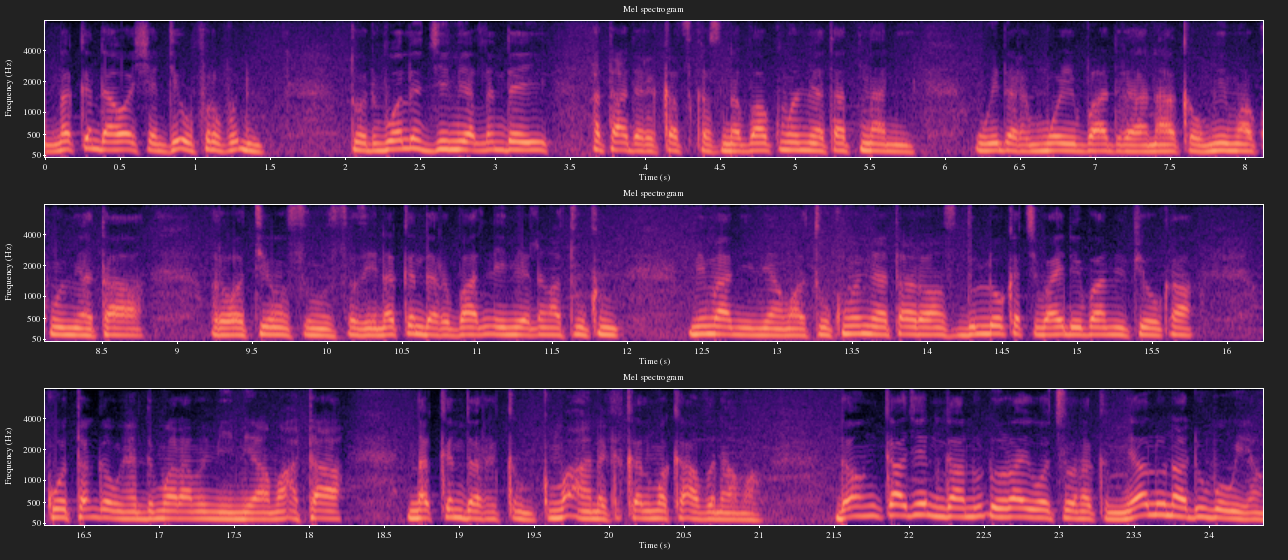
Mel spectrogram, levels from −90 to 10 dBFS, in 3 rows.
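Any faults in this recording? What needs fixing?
Gain pumping throughout: gain ducking about 15 dB under loud syllables, likely excess gain driving a fast limiter; loud and soft parts sit closer in level. Lowering the microphone input gain so the limiter seldom engages would prevent it.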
